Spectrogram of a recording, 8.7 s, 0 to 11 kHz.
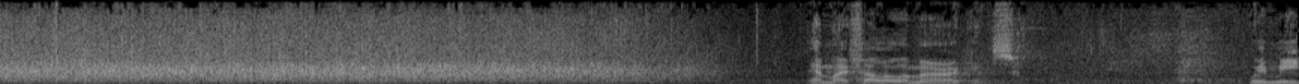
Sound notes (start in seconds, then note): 2.3 applause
